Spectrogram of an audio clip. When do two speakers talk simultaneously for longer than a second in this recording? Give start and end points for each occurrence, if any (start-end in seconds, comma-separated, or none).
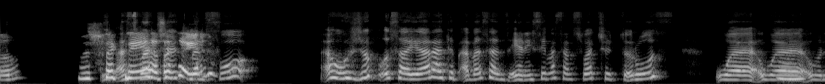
1.0-2.2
